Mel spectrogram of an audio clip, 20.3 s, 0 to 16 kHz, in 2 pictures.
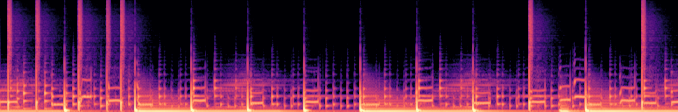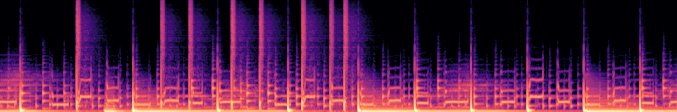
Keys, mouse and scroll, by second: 1.1 shift+click, 4.4 click, 9.0 z, 13.0 click.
